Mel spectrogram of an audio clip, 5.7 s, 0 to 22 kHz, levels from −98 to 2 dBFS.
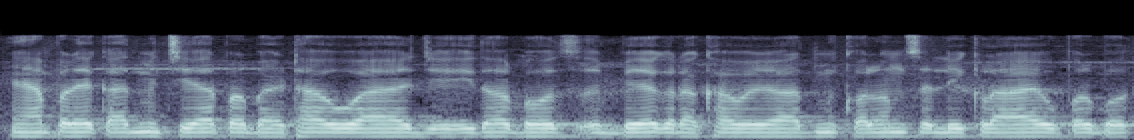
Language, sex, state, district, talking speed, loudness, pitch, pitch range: Hindi, male, Haryana, Rohtak, 245 wpm, -14 LUFS, 115 Hz, 110-115 Hz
